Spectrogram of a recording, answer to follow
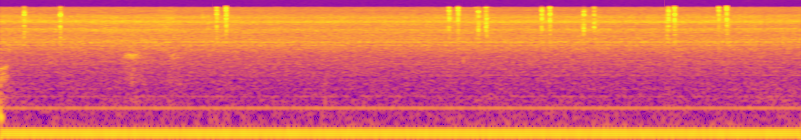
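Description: Faint computer mouse clicks, a few scattered through the second half, over a steady low hum.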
